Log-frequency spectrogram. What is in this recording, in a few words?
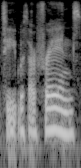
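"to eat with our friends", Scottish English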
